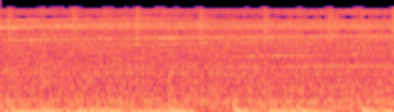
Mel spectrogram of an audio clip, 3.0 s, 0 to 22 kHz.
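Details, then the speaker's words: Rolls-Royce RB211 engine on Boeing 757-200 during compressor wash, motored on the starter without fuel; steady high whizz of the starter motor with low rumble as it rotates; normal starter motoring, two-minute maximum starter cycle. "that's for starter motor you can hear whizzing"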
